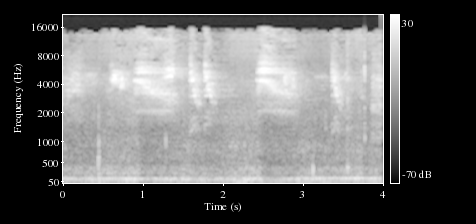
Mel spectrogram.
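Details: Starling nestlings close to fledging beg from their nest box on 4 May 2014 in harsh, hissing, rasping bursts, four in about four seconds, over a steady low hum.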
